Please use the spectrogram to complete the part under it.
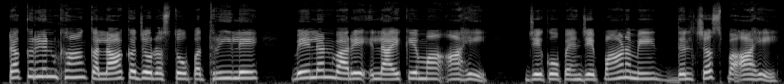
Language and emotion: Sindhi, neutral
